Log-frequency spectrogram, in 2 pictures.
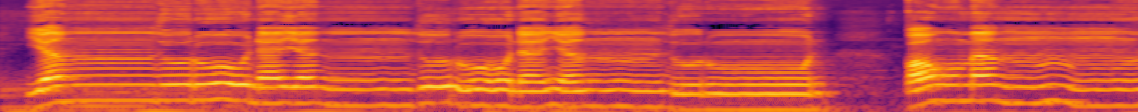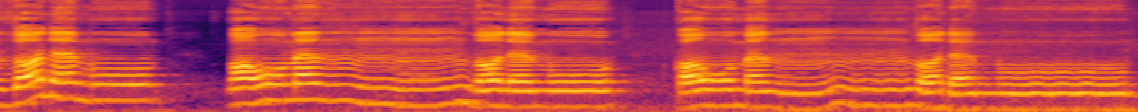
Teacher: Itu ikhfa hakiki, menyamarkan panjangnya samar itu 2 harokat langsung pada huruf ikhfa hakiki yang 15.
